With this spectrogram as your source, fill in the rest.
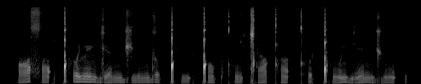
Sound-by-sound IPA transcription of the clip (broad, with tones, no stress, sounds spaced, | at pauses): ɑ˩˥ sˤ ɑ̃˩˧ ʔ ǃʰ ʊ˦ lʲ ə̃˦ ɡʲ ɜ˩˧ n d͡ʒ i˧˩˧ n d ʊ˦ ǃʰ i˩˥ ʔ ǃ ɔ̃˧˩˧ p kʰ ũ˩˥ ǀʰ æ˩˥ qʰ ũ˩˥ ʔ kʰ ʊ˧˩˧ ǃʰ ũ˩˥ ɡʲ ɛ̃˩˥ n d͡ʒ ũ˩˧ ʔ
